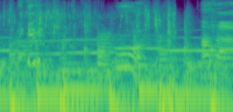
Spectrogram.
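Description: Cartoon background music with a steady beat, over a sound effect of water running from a tap and filling a watering can.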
